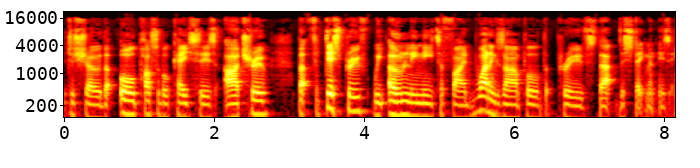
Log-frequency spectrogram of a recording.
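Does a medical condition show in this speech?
No.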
